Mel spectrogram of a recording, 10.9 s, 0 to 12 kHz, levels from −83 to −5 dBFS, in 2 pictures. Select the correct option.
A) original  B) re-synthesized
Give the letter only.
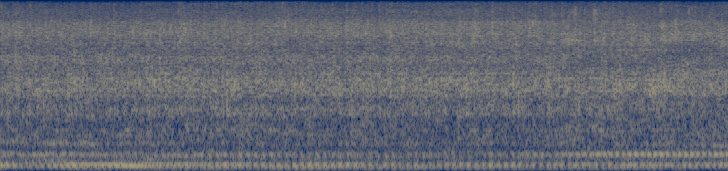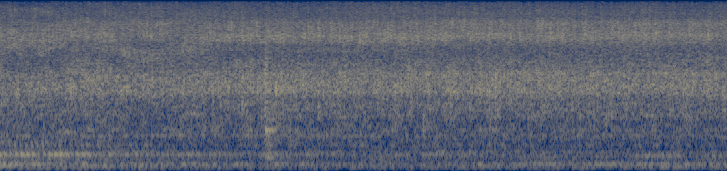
A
